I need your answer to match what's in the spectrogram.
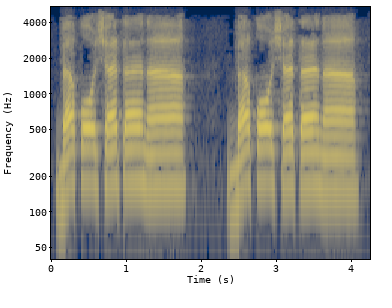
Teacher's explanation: فلا نقول مثلا بطشتنا با، لا تقول العرب با بل يقولون با با با. بعد أن ننطق الباء المرققة مباشرة ننتقل إلى الطاء المفخمة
